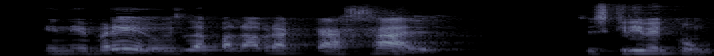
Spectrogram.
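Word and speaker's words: קהל: nosotros leemos aquí en hebreo es la palabra cajal se escriben con q a h a él no se escribe así es así se escribe en castellano pero se pronuncia de esta manera cajal y es la palabra que en el antiguo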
